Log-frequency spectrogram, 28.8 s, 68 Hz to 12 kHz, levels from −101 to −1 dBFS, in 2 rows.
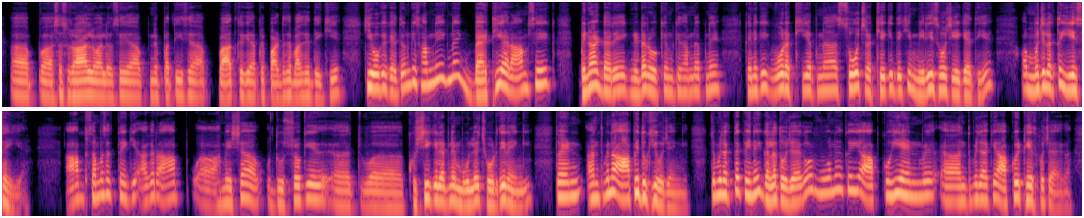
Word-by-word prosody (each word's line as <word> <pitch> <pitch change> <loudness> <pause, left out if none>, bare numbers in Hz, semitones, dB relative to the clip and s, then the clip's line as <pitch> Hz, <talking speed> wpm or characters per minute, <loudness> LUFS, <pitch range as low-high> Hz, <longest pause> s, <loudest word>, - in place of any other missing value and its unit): प 120 -1 -2
ससुराल 125 0 +2
वालों 120 -1 -1
से 125 +2 -3
या 120 -1 -2
अपने 115 +2 -6
पति 125 +1 -3
से 130 - -4
आप 120 0 -6
बात 115 +1 +3
करके 125 0 -2
अपने 120 +2 -5
पार्टनर 110 +2 -1
से - - 0
बात 115 0 0
करके 120 0 -3
देखिए 115 +5 -5 0.3
कि 190 - +5
वो 175 - +7
क्या 175 +1 +1
कहते 150 +1 -1
हैं। - - +1
उनके 225 +3 0
सामने 215 +6 +1
एक 260 - -2
ना 315 - 0 0.3
बैठिए 130 +12 +3
आराम 155 +2 +1
से 210 0 +4
एक 210 -2 -5 0.4
बिना 190 +8 +6
डरे 155 +2 +2
निडर 140 +5 +2
होके 150 +1 0
उनके 150 +1 -5
सामने 145 +1 -4
अपने 160 +3 -5
कहीं 170 -3 -8
न - - 0
कहीं 185 -1 0
वो 150 +5 +2
रखिए 165 -1 +1
अपना 160 +1 -2
सोच 175 0 +4
रखिए 150 +1 -1
कि 175 +3 0
देखिए 165 +4 -2
मेरी 150 +5 +2
सोच 160 -2 0
ये 135 -1 +2
कहती 125 -1 -2
है, 200 +5 -4 0.4
और 170 - -1
मुझे 165 +4 +3
लगता 180 +3 +2
है 190 - +2
ये 165 0 +5
सही 125 -11 -4
है। - - -20 0.5
आप 160 0 -2
समझ 180 +3 -1
सकते 195 -2 -4
हैं 165 - -4
कि 175 - -4
अगर 155 +6 -5
आप 170 +4 -3 0.3
अ, 115 -2 -6
हमेशा 135 +5 -3 0.4
दूसरों 125 +4 -1
की 165 - +2
अ, 155 - +1 0.5
त्व 110 -2 -6
खुशी 165 +6 +1
के 155 0 +2
लिए 150 - +5
अपने 150 +2 0
मूल्य 130 +3 +2
छोड़ती 140 +1 +2
रहेंगी, 125 0 -3 0.3
तो 180 - +3
एंड 180 +2 +2
अंत 170 +2 -1
में 205 - +2
ना 225 - +7
आप 165 +7 +4
ही - - +9
दुखी 175 -4 +2
हो 130 -4 +3
जाएँगी। 105 -2 -9 0.3
तो 185 - +1
मुझे 200 0 +5
लगता 195 +5 +1
है - - +3
कहीं 195 -2 +4
न 195 - +1
कहीं 220 -2 +1
गलत 155 +1 +3
हो 145 - +5
जाएगा 145 +7 +1
और 250 - 0
वो 215 0 -1
ना 255 +1 -1
कहीं 240 -1 0
आपको 150 +6 0
ही 205 +3 +3
एंड 185 -3 +3
में 190 - +1
अंत 145 -3 -3
में 160 - -3
जाके 155 +2 -1
आपको 130 +7 +1
ही 175 - +4
ठेस 150 -3 +2
पहुँचाएगा। 115 -6 -7
150 Hz, 235 wpm, -22 LUFS, 125-175 Hz, 0.5 s, ही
